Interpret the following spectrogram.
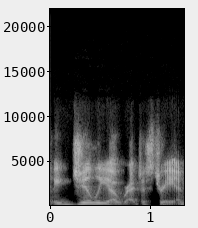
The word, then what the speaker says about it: Giglio: essentially what's called a jillio registry and we argued a lot about how to pronounce it some people say giglio and i tried to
